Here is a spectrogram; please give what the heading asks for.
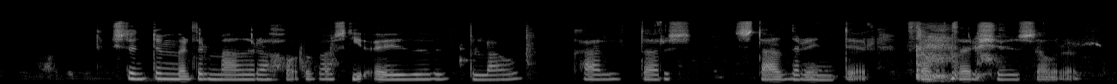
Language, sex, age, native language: Icelandic, female, 18-19, Icelandic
